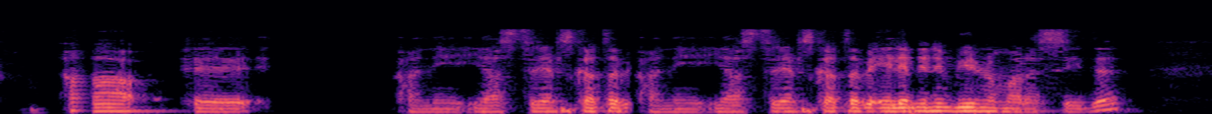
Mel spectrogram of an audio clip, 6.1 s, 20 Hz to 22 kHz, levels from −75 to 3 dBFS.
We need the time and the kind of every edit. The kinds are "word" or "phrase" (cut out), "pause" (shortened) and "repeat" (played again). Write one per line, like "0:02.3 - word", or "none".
0:03.1 - repeat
